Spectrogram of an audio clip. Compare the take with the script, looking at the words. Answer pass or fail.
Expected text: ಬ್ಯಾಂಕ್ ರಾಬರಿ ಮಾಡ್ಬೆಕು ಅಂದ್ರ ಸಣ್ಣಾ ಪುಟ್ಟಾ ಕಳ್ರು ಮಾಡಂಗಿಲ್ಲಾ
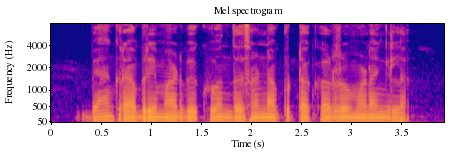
pass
